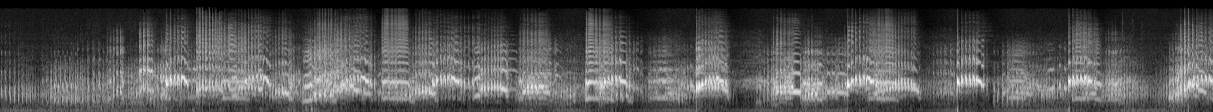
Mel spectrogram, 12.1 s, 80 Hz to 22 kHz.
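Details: A close flock of sandhill cranes calls loudly during autumn migration at Homer in September 2009. Harsh, trumpeting, rolling calls come from many birds, overlapping almost without pause.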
